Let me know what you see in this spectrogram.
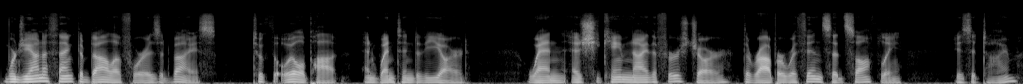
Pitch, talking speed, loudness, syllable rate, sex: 100 Hz, 180 wpm, -21 LUFS, 5.0 syllables/s, male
